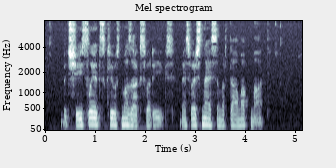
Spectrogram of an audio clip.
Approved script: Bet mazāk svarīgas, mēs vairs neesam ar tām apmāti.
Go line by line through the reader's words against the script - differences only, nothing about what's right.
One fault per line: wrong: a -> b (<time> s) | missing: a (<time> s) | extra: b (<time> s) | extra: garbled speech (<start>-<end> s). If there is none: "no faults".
extra: šīs lietas kļūst (0.5 s)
